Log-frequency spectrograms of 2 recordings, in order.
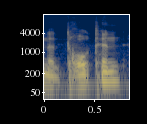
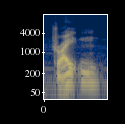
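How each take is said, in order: First: The word is said in the Saxon way. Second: The word is said in a non-Saxon way.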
